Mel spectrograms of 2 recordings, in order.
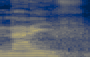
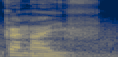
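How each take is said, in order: First: The word starts with an N sound, no K. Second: The word starts with a K sound before N. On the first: The speaker calls it right. "हम लोग क्या बोलते हैं" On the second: The speaker calls it wrong. "नाइफ में कहीं हम लोग ये नहीं बोले"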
